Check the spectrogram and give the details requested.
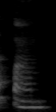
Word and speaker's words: palm: अब next line देखेंगे तो क्या हुआ, यहाँ पे हमने देखा कि यहाँ एल साइलेंट है। ओके, सभी में यहाँ भी एल है, वाक में भी एल साइलेंट था, चाक में भी एल साइलेंट था, और पाम में भी एल साइलेंट है।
